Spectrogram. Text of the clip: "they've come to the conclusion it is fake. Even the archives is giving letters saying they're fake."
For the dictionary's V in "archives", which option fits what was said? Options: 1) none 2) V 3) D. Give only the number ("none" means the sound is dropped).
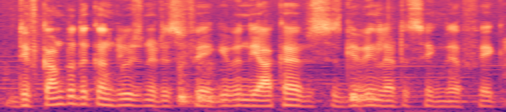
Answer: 2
